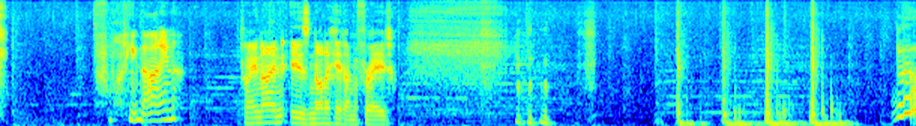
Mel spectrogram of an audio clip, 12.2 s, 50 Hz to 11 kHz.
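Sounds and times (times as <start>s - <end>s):
speech: 1.4s - 2.6s, 3.2s - 5.3s, 6.9s - 7.4s
person hitting their head against a tabletop: 9.0s - 11.4s.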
